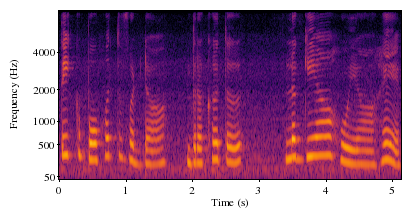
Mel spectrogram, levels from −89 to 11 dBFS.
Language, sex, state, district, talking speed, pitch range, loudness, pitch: Punjabi, female, Punjab, Kapurthala, 95 wpm, 220-310 Hz, -17 LUFS, 260 Hz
